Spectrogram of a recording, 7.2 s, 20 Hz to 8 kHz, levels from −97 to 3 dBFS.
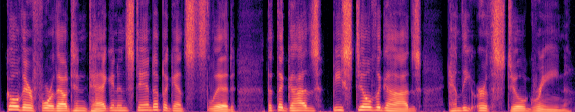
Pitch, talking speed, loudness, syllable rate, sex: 150 Hz, 175 wpm, -17 LUFS, 4.4 syllables/s, male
